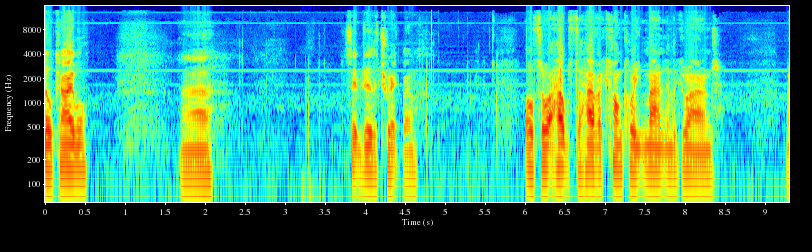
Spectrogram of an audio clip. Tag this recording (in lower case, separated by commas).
speech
